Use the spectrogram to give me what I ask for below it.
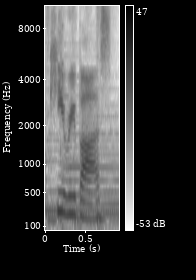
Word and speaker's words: Kiribati: Kiribati, pronounced Kiribati, is a name reclaimed from its colonial past, now worn with pride by its people, who celebrate their unique heritage and traditions.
